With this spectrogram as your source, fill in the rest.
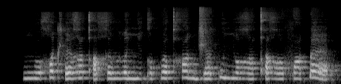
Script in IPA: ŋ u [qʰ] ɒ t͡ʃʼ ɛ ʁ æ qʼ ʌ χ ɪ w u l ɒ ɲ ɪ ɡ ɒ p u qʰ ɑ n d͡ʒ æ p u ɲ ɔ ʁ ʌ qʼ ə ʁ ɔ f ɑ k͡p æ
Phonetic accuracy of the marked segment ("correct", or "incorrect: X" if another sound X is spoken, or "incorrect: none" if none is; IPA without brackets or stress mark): incorrect: χ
